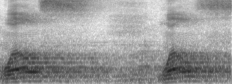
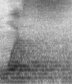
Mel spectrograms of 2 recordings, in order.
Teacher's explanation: Kalau sin ringan saja, was, tetapi shad isti'ala, pangkal lidah atau lidah bagian belakang terangkat ketika mengucapkan shad. Jadi ketika shad sukun, was, lebih tebal daripada sin sukun.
